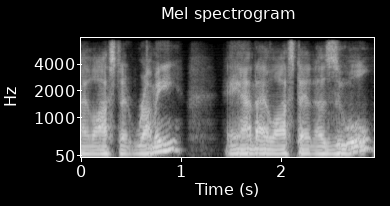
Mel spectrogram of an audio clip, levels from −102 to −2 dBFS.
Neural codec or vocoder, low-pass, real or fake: vocoder, 24 kHz, 100 mel bands, Vocos; 7.2 kHz; fake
